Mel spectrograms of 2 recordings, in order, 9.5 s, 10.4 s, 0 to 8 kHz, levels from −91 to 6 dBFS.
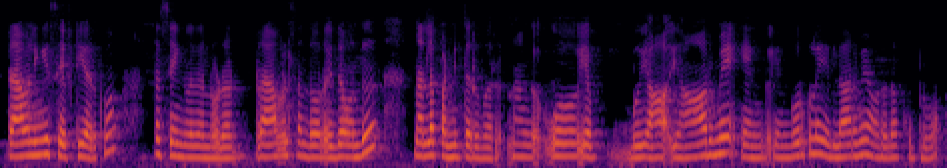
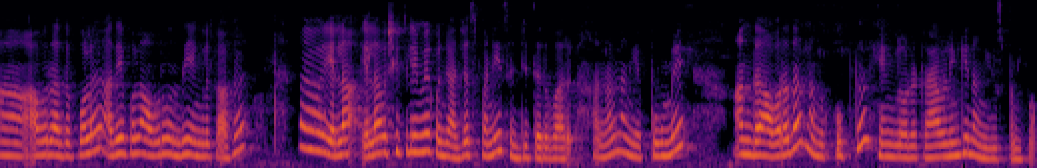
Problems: none marked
